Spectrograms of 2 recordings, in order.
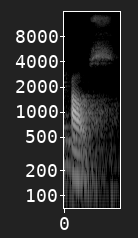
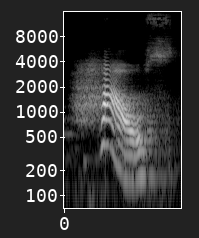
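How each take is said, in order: First: The initial h sound is dropped. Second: The initial h sound is clearly pronounced. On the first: The speaker calls it wrong. "no strength, no energy" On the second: The speaker calls it right. "It takes strength to say house"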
